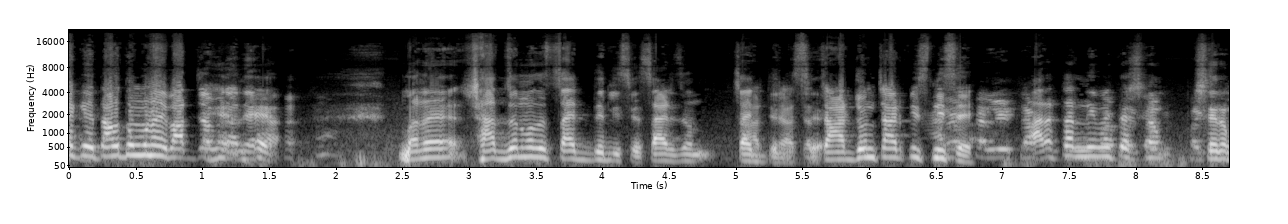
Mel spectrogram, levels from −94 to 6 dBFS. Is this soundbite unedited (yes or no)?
yes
